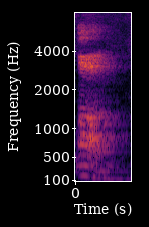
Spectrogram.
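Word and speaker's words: hour: हैं बहुत से बचेगा इसको क्या होता है हावर बोलते हैं लेकिन हावर नहीं होता इसमें ह साइलेंट रहता आपको पता है ऐसे तो क्या बोलेंगे इसको आर क्या बोलेंगे आर अब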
